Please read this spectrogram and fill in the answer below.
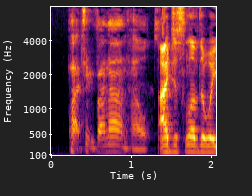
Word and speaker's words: Van Aanholt: Patrick Van Aanholt. I just love the way you say it. Patrick Van Aanholt.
